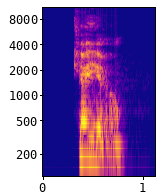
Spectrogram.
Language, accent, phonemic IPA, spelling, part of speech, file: French, Canada, /kœj.ʁɔ̃/, cueilleront, verb, LL-Q150 (fra)-cueilleront.wav
- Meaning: third-person plural future of cueillir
